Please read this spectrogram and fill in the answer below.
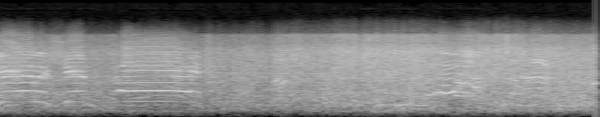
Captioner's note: gasping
